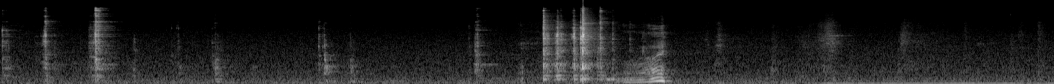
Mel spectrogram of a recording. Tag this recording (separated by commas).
Speech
